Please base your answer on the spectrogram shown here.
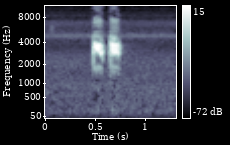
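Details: Sooty-headed bulbul chick giving one quick pair of harsh, buzzy, scratchy notes over a faint steady high-pitched hum.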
